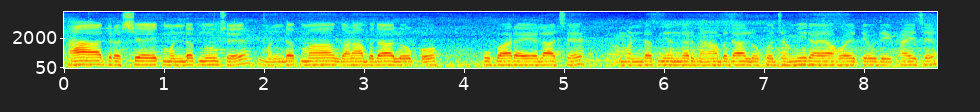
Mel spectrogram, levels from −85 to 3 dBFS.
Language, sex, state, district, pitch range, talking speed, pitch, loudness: Gujarati, male, Gujarat, Gandhinagar, 140-145 Hz, 145 wpm, 140 Hz, -18 LUFS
